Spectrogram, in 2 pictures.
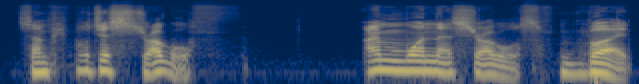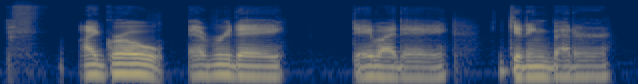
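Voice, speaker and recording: A man with an American accent, fairly low in pitch, very slow with long, frequent pauses, ordinary pitch variation, a dry, close sound with no echo and a very clean, silent background. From California. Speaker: streamer and video editor. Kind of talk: casual vlog monologue. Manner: loud, often sounds like yelling; rambling, halting with restarts.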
